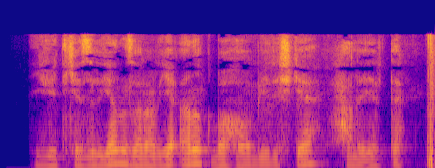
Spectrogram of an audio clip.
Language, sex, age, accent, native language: Uzbek, male, 18-24, Namangan, Uzbek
